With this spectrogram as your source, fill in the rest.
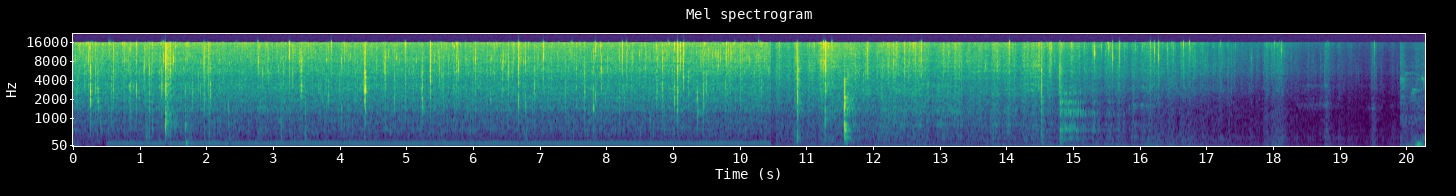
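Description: Eggs frying sunny-side up in a pan give a soft, steady sizzle with faint crackles and pops, quiet and continuous, then fade toward near silence at the end.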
